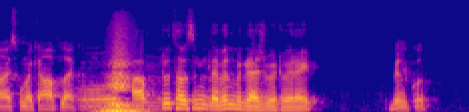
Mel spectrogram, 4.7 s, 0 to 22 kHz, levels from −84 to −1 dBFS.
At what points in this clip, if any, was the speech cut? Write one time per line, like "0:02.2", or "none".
0:01.2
